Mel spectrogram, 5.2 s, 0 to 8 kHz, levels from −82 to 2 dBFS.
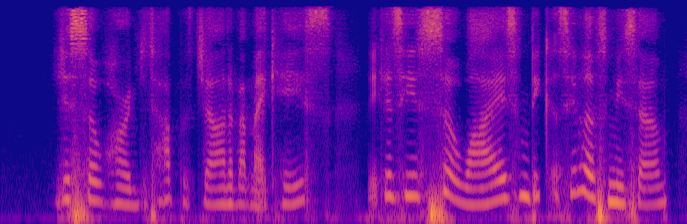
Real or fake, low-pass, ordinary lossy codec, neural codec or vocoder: fake; 7.2 kHz; AAC, 32 kbps; codec, 24 kHz, 0.9 kbps, WavTokenizer, large speech release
